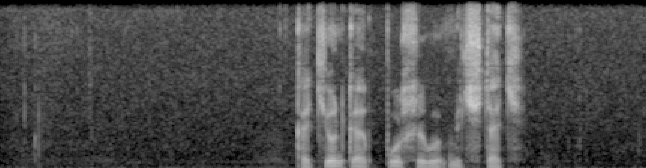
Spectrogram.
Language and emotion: Russian, neutral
